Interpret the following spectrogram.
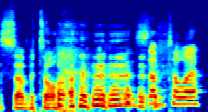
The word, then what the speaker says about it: subtle: The B is silent and subtle. Subl.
